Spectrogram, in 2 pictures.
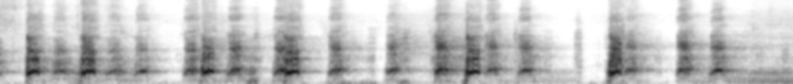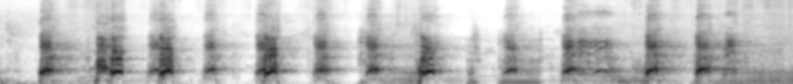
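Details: Fierce dog barking nonstop in rapid, fairly even bursts, often two or three barks close together, with short pauses between runs and a rougher, noisier stretch near the end.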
